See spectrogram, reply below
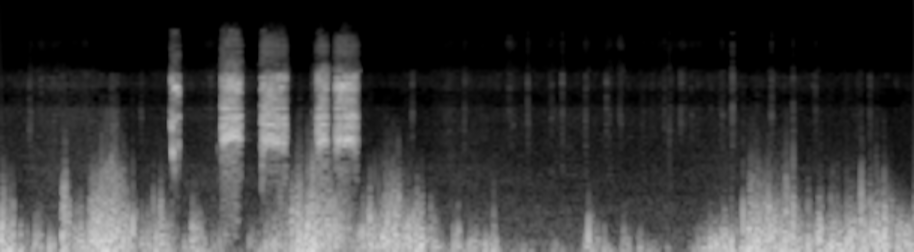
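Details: Kala teetar, the black francolin, called a speeder, calls with three or four harsh, rasping bursts in quick succession. Heavy low rumbling and thumping noise runs throughout, before and after the call.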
